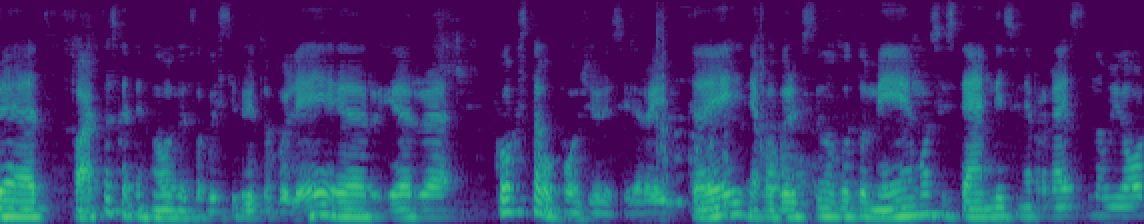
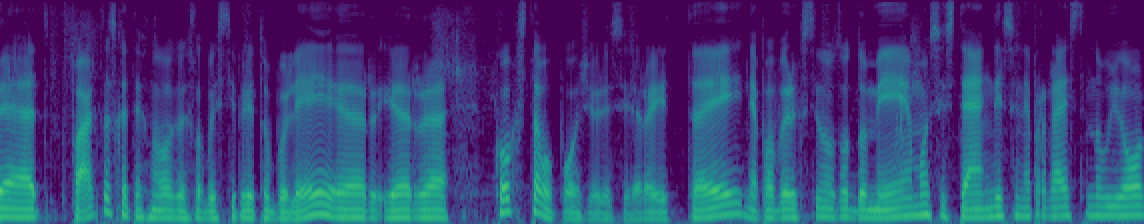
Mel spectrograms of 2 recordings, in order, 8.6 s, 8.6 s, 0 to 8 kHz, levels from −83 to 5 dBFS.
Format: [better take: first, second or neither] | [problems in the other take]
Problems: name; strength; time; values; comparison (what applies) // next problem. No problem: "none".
second | noise reduction (classical method WPE with log-MMSE)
